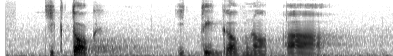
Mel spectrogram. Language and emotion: Russian, angry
